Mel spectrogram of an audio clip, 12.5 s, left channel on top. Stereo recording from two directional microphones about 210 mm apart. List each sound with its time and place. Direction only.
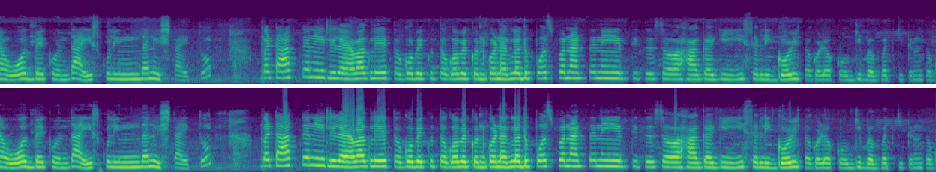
0.0 s a woman's voice: 10° right (ahead or behind)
